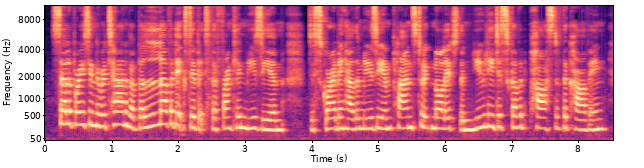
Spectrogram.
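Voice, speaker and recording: An actress playing a persistent, shrewd newspaper reporter in an audio drama, speaking confidently and articulately. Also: female voice, a little high, a bit bright, close to an everyday voice.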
